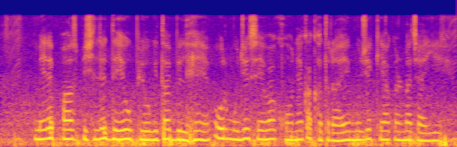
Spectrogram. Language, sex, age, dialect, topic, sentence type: Hindi, male, 25-30, Hindustani Malvi Khadi Boli, banking, question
